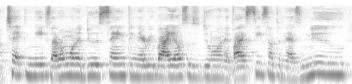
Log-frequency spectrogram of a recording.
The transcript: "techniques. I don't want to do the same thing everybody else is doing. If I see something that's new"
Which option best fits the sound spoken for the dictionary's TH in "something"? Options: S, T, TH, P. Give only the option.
TH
